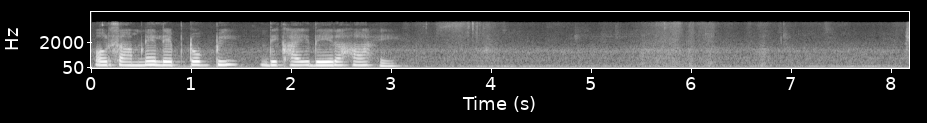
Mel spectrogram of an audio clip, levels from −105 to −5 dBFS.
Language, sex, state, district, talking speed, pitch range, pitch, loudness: Hindi, female, Rajasthan, Jaipur, 60 wpm, 175-225 Hz, 220 Hz, -14 LUFS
